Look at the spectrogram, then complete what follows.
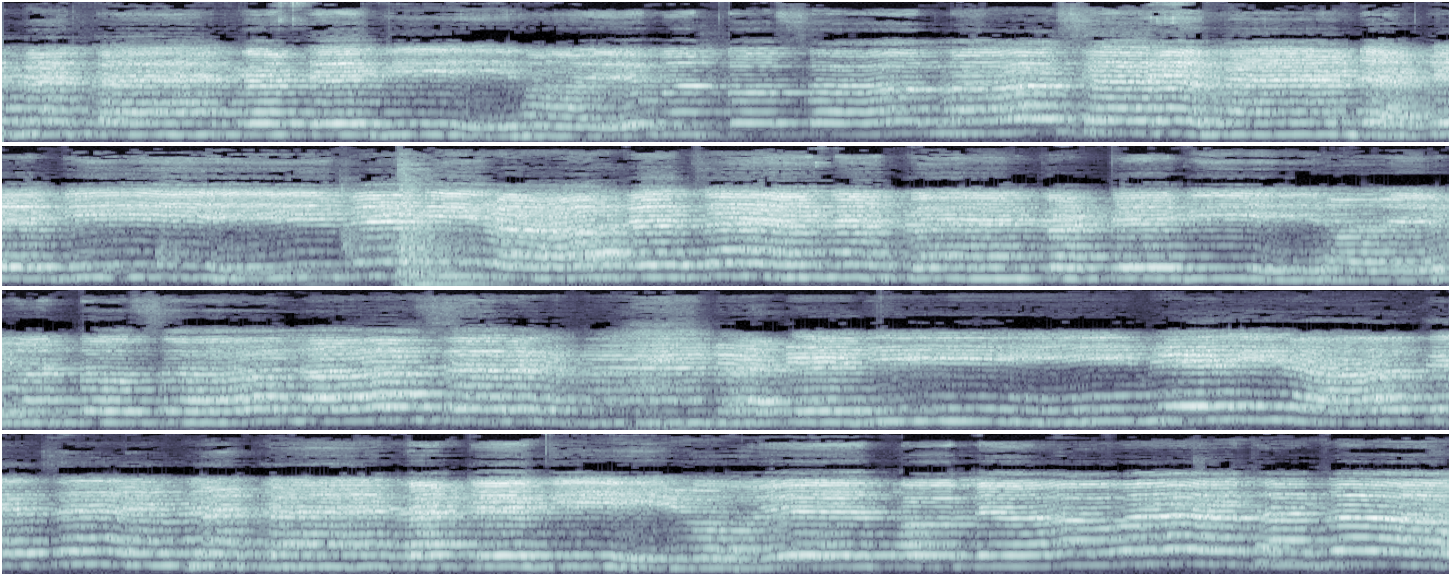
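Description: A group of women singing a Rajasthani folk bhajan to Balaji (Hanuman) together in unison, voices only, in a steady chant-like melody.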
